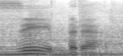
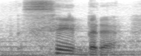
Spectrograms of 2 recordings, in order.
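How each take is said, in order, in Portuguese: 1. O primeiro som é um z sonoro. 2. O primeiro som é um s surdo. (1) "zebra tem um motor ligado na garganta" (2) "o S pelo Z, então em vez de falar zebra, a criança fala ce, cebra"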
